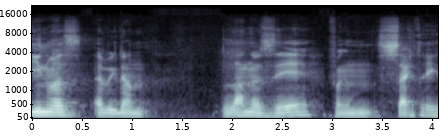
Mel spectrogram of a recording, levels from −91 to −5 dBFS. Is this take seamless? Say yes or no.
no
